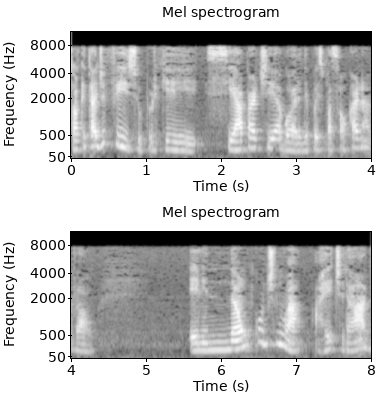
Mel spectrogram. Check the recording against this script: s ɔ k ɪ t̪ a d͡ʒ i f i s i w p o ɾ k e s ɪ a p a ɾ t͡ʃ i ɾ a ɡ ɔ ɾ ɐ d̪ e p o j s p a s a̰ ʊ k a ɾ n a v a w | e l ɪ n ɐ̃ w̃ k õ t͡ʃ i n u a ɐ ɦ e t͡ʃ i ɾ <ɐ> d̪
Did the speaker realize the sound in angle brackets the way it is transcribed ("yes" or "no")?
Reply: no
